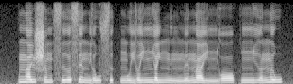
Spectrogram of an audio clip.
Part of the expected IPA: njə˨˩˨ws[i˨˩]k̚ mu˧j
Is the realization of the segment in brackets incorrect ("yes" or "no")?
yes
